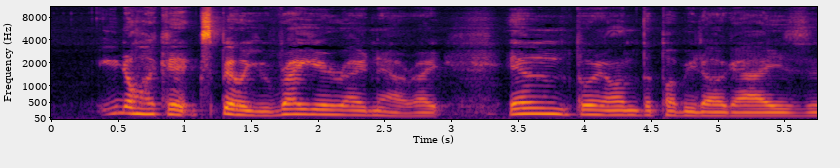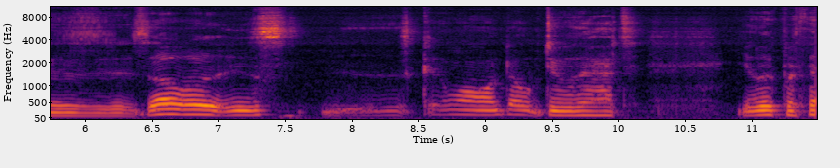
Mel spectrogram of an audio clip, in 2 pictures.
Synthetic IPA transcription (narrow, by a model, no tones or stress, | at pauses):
jɨnoʊaɪkʰɨɾɨkspɛlˠjɨɹaɪt̚hiɹɹaɪtⁿnaʊɹaɪt̚ɨ̃nbõŋə̃nðəpʰʌbidɔɡaɪzɪzɪsɔlˠwzɪs | zkʰʌ̃mə̃ndõʊ̃nd̥ɨðæt | jɨlʊkfəð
